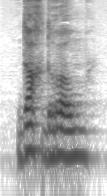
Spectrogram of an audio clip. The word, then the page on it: dagdroom: dag·droom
